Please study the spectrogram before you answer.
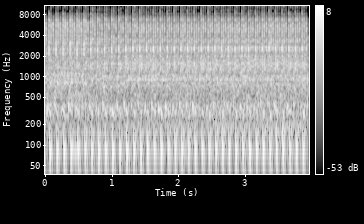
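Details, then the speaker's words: Bajaj Pulsar 150 single-cylinder engine at idle, partly disassembled: fast even tick-tick over the idle from excessive valve tappet adjuster clearance, which needs adjusting. "இந்த சத்தம் தான் வந்து வால்வுனால வருது. அதாவது valve tappet adjuster அப்படின்னு ஒரு adjuster, அந்த அட்ஜஸ்டரோட கிளியரன்ஸ் வந்து அதிகமாகிடுச்சு அப்படின்னா இந்த சத்தம் வரும்."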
